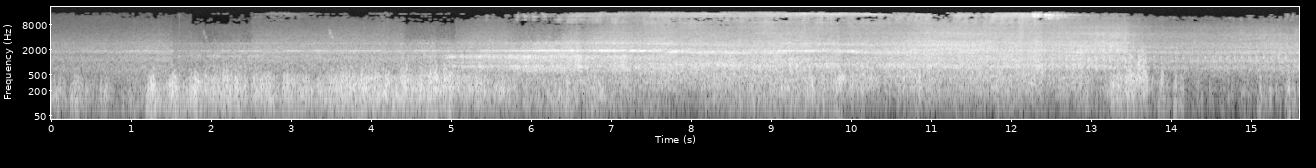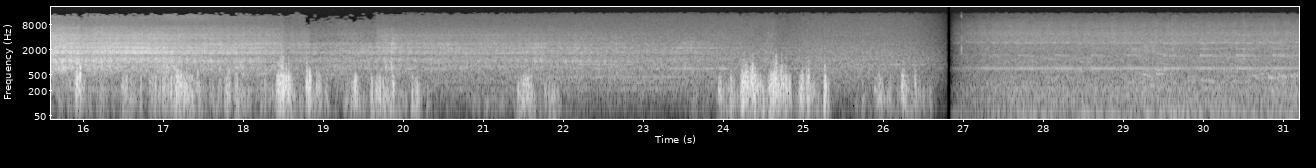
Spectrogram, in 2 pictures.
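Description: A Nankai 10000 series electric limited express train passes close by: a loud rush of wheel and running noise with a faint high whine, which drops away about halfway through. A run of irregular clacks follows as the wheels cross rail joints and points.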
